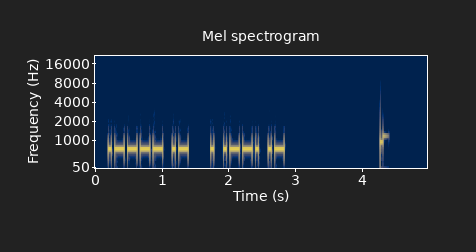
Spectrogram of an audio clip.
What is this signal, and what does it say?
Morse code, heard as a keyed tone, about 25 wpm, 700 Hz. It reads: 1A EPA
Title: Field Day Exchanges - 25wpm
